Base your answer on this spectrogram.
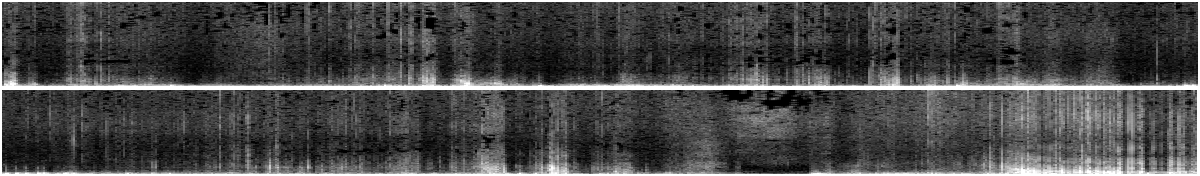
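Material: Foam.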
